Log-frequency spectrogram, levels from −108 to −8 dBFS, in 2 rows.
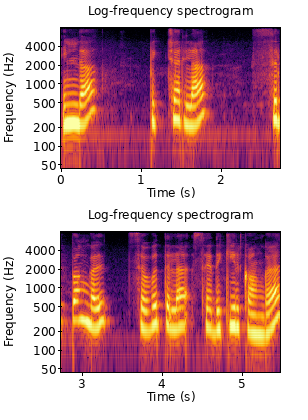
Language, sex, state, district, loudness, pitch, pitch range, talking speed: Tamil, female, Tamil Nadu, Nilgiris, -15 LUFS, 245 Hz, 230-270 Hz, 55 wpm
